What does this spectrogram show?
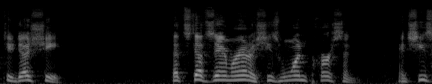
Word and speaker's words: Zamorano: You know, that and the fact that he, I think, purposely mispronounces Steph Zamorano's name.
